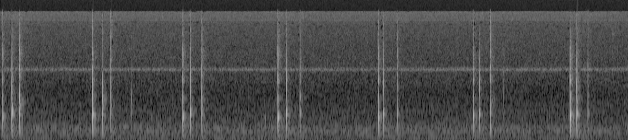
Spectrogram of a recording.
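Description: Long fingernails tap a small cylindrical plastic tub of Flarp noise putty, held in both hands close up, with a printed label and the lid on, presumably full. Seven evenly spaced bursts of about three quick, dry, hollow clicks each sit over quiet room noise and a faint steady tone. Each click dies away almost instantly.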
